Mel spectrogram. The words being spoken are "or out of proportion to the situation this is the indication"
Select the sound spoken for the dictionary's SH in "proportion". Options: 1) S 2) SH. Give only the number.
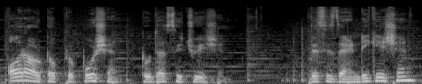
2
